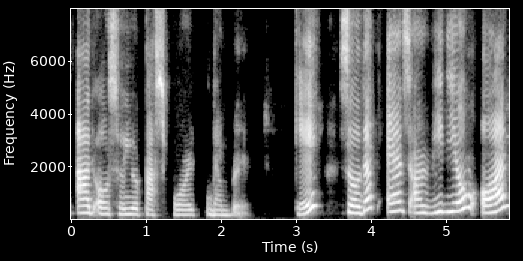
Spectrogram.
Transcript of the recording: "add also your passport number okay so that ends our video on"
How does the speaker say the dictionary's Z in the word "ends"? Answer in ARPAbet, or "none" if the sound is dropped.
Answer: S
